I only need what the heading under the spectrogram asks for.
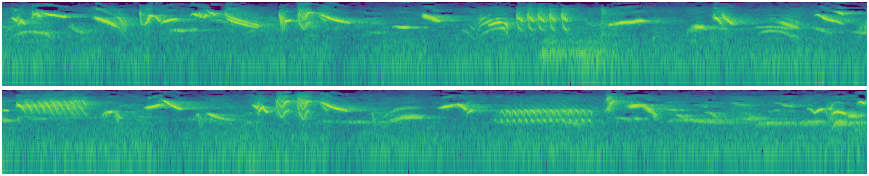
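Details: Canary master song meant for training birds: continuous rich warbling of fast high sweeps, chirps and buzzy trills, varied phrases following each other without pause.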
